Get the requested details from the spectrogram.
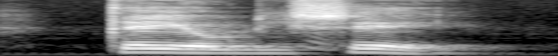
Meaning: theodicy
- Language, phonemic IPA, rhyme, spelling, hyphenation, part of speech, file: Dutch, /ˌteː.oː.diˈseː/, -eː, theodicee, theo‧di‧cee, noun, Nl-theodicee.ogg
